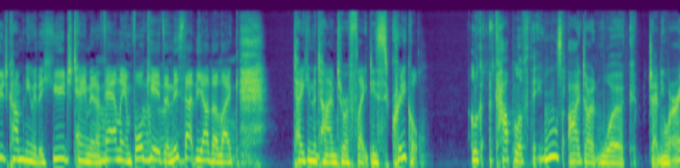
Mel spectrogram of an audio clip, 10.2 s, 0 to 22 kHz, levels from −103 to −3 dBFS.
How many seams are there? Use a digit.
1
